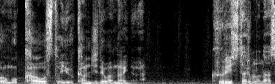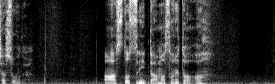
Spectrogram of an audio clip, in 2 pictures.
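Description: A man speaks calmly and clearly, close by.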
